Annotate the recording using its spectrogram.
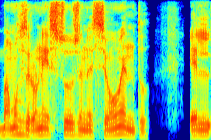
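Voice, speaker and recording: The speaker is a man. He talks at a moderate pace. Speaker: literature teacher and novelist. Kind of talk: casual interview. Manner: halting, frequent word repetition.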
